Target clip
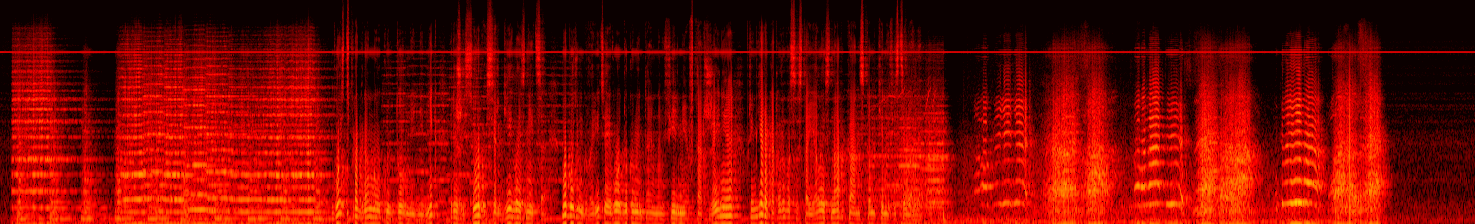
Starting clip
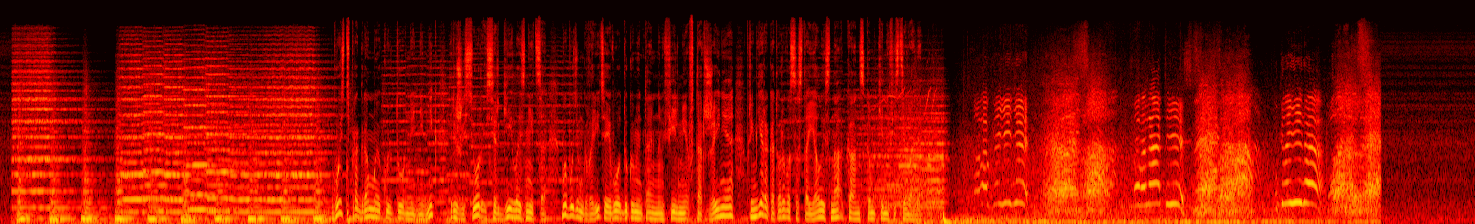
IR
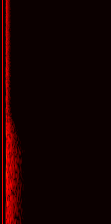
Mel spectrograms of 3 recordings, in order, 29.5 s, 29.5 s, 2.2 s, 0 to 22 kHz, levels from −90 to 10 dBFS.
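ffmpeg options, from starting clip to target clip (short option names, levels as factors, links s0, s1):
-filter_complex "[0:a]acrossover=split=150[s0][s1];[s0]acompressor=threshold=0.00794:ratio=6[s2];[s2][s1]amix=inputs=2:normalize=0,aeval=exprs='0.188*(cos(1*acos(clip(val(0)/0.188,-1,1)))-cos(1*PI/2))+0.0422*(cos(2*acos(clip(val(0)/0.188,-1,1)))-cos(2*PI/2))':c=same,aeval=exprs='val(0)+0.00562*sin(2*PI*8400*n/s)':c=same,aeval=exprs='0.266*(cos(1*acos(clip(val(0)/0.266,-1,1)))-cos(1*PI/2))+0.0531*(cos(2*acos(clip(val(0)/0.266,-1,1)))-cos(2*PI/2))+0.0596*(cos(3*acos(clip(val(0)/0.266,-1,1)))-cos(3*PI/2))':c=same,asplit=2[s3][s4];[1:a]atrim=start_sample=2205[s5];[s4][s5]afir=irnorm=-1:irlink=0,volume=0.335[s6];[s3][s6]amix=inputs=2:normalize=0"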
